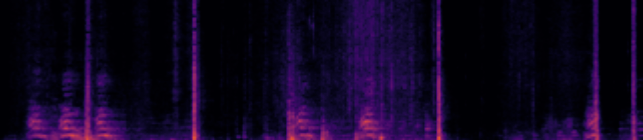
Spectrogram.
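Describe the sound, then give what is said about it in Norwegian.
Several sharp, loud axe strikes split firewood at irregular intervals in Bulgaria, each a crisp crack standing out over murmuring voices and other outdoor noise in the background. “Svært mange bulgarere hogger nå sin egen ved for å få ned strømutgiftene.”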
